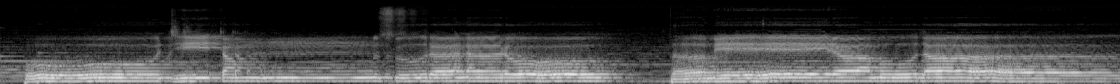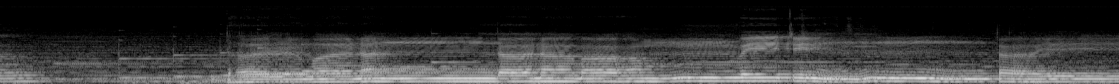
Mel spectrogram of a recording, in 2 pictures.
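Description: A man singing a devotional Hindu dhun (chant) into a microphone over a steady drone accompaniment, in long held phrases with short breaks about six and twelve seconds in.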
